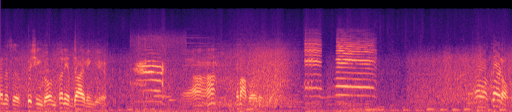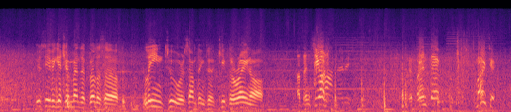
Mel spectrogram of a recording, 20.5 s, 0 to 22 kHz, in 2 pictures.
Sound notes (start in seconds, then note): 2.7 Pete meowing; 6.0 Pete baaing; 15.3 Colonel Cabeza speaking in Spanish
